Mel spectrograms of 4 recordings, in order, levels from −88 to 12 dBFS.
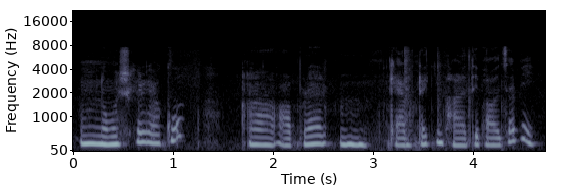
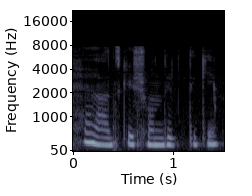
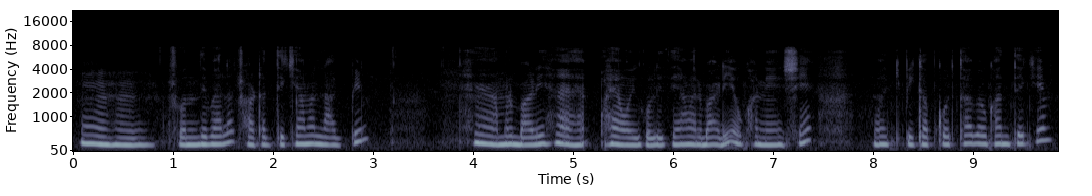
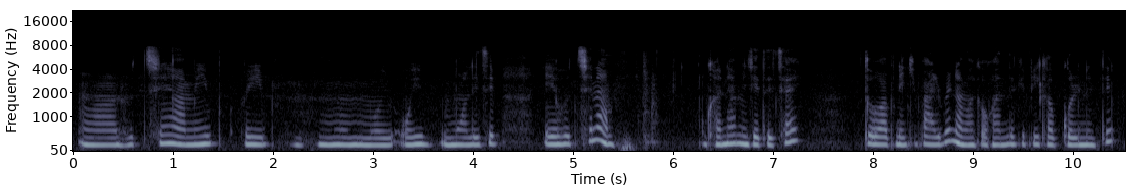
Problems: constant background noise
